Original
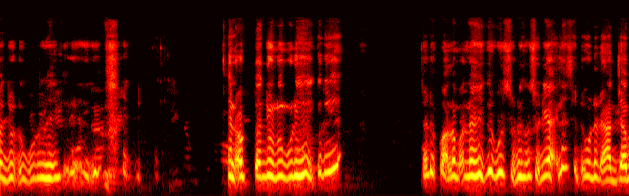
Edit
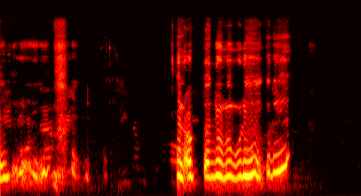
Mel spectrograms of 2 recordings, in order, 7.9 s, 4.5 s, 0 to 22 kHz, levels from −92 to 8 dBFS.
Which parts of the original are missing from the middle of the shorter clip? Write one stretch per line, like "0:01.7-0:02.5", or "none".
none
